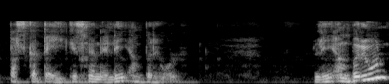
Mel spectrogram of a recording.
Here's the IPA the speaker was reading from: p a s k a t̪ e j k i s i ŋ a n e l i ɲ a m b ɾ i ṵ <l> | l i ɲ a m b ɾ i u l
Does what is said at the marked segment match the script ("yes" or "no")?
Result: yes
